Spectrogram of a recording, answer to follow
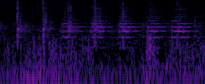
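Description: A man's voice at a podium, heard faintly and turned well down, with scattered sharp clicks.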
